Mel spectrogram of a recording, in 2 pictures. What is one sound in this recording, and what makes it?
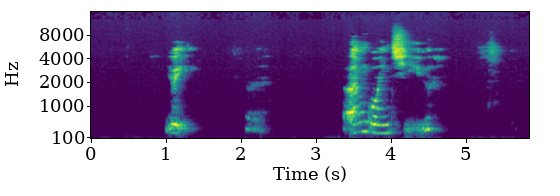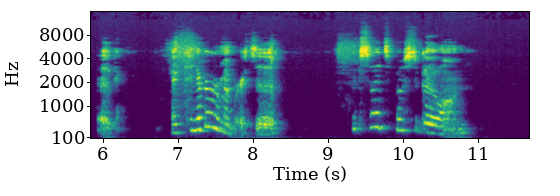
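A young woman talks calmly and close by, in short bursts.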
